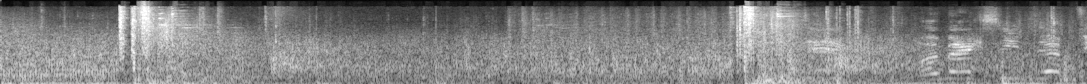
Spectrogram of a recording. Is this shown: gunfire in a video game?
yes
